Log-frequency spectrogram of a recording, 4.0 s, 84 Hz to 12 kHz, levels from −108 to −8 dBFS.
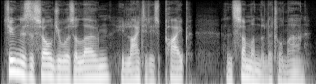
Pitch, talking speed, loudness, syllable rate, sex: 105 Hz, 245 wpm, -19 LUFS, 6.9 syllables/s, male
